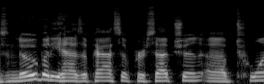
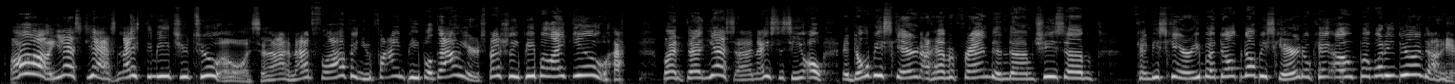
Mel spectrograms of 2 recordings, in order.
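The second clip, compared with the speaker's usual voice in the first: very high-pitched little creature voice; 11 semitones higher than usual. Voicing a kobold introducing himself to the party: Jiro the kobold voice. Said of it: "this kobold face emerges".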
